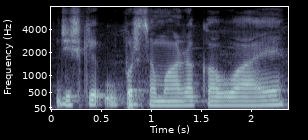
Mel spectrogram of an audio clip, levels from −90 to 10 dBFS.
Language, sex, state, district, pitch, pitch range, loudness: Hindi, male, Uttar Pradesh, Saharanpur, 125 Hz, 125-130 Hz, -18 LUFS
